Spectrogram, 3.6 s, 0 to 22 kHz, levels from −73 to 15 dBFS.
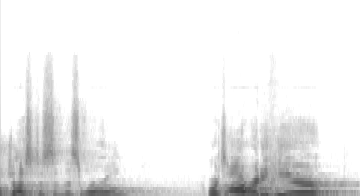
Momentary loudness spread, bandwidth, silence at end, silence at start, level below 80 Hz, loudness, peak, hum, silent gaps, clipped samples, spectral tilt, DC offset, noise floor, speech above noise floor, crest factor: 15 LU; 14.5 kHz; 0.15 s; 0 s; -58 dBFS; -18 LUFS; 0 dBFS; none; none; under 0.1%; -4 dB/octave; under 0.1%; -53 dBFS; 36 dB; 18 dB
